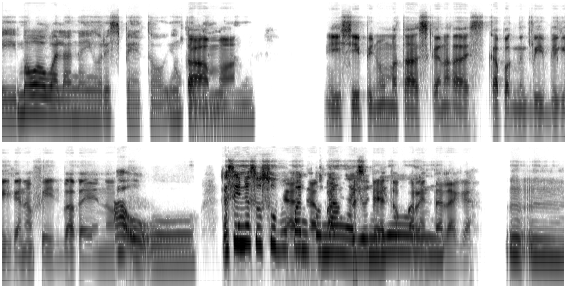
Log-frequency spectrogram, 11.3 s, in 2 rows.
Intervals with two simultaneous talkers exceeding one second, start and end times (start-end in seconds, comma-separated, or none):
8.4-9.8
